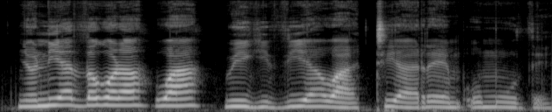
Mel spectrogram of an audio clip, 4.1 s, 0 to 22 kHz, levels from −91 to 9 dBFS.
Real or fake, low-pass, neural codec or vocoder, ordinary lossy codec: real; none; none; none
